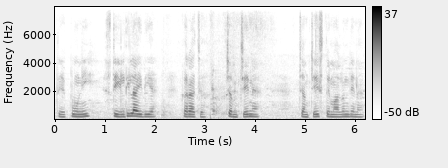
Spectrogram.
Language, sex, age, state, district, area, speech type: Dogri, female, 60+, Jammu and Kashmir, Samba, urban, spontaneous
